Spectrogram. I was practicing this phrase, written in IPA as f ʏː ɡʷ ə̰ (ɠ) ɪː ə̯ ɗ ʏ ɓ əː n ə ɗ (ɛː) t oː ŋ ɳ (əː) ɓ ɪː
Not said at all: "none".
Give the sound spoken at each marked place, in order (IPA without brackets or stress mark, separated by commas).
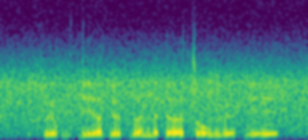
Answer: ɠ, əː, ʏː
